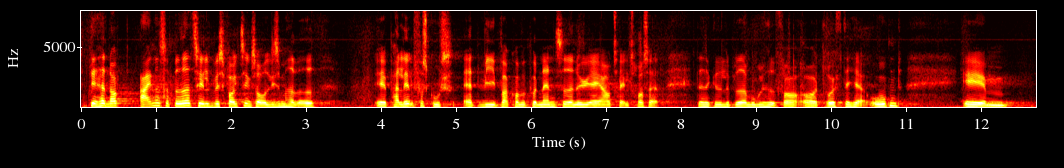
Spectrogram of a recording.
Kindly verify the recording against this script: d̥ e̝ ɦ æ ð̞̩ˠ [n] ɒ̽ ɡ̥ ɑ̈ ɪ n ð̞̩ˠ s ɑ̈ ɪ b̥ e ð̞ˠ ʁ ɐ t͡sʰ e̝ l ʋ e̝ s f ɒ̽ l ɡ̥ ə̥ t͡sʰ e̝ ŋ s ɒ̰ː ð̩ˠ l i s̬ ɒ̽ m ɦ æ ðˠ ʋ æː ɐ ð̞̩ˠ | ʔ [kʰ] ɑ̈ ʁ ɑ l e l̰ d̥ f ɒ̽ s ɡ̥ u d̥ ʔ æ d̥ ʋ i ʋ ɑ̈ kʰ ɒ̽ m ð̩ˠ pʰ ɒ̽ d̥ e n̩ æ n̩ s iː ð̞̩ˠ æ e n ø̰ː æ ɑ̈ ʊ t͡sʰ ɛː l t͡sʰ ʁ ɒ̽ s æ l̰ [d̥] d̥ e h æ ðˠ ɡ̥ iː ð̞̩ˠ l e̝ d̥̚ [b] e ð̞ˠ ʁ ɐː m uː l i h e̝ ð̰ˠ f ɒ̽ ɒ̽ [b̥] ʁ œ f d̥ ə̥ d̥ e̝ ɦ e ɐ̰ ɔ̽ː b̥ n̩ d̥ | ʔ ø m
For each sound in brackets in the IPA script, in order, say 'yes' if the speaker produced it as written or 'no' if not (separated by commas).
yes, no, yes, yes, no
